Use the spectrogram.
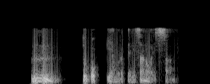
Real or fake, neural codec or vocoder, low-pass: real; none; 5.4 kHz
